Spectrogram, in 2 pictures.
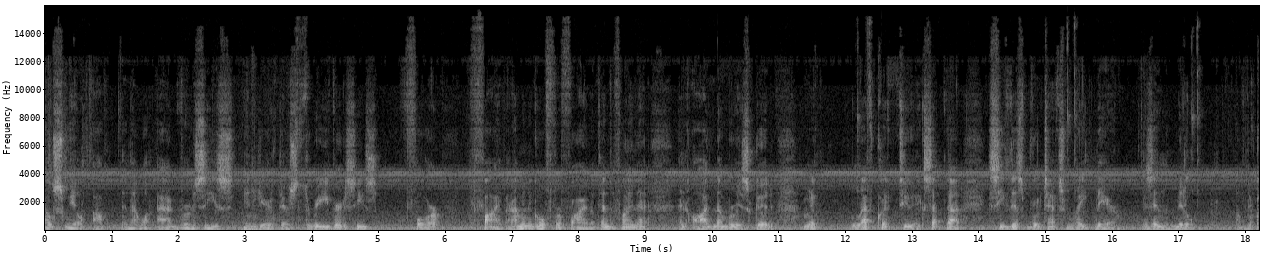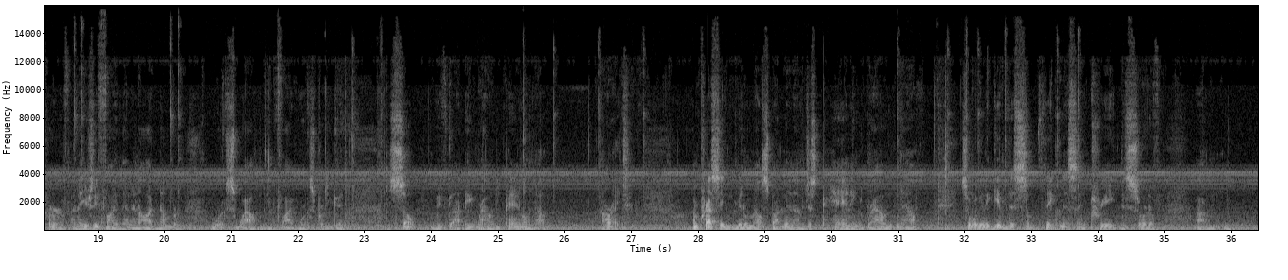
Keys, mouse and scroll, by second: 15.3 click, 17.2 click, 18.6 click, 20.1 click, 21.4 alt+a, 21.8-22.6 scroll down 2, 22.8 shift+middle click, 25.4 a, 25.8 middle click, 27.1 middle click, 31.3-31.7 scroll up 2, 31.7 shift+middle click, 32.2 middle click, 32.9-33.3 scroll up 2, 33.4 shift+middle click, 33.9-35.3 scroll up 9.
